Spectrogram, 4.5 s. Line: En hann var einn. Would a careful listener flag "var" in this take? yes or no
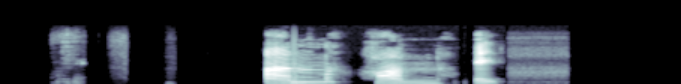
yes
